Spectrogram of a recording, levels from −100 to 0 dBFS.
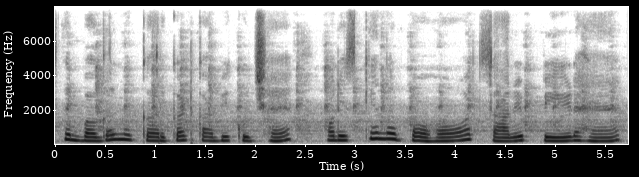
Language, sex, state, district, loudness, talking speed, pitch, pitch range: Hindi, female, Jharkhand, Palamu, -15 LUFS, 155 wpm, 230 Hz, 210-265 Hz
